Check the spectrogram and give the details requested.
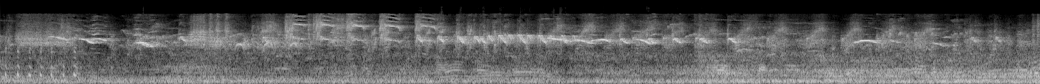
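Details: At a Sunday songbird contest held 27 September 2020, a winning grey-cheeked bulbul delivers a carrying song of tight, high notes: rapid wavering trills and chattering phrases running almost ten seconds, with other birds and a noisy crowd behind.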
